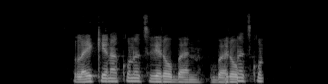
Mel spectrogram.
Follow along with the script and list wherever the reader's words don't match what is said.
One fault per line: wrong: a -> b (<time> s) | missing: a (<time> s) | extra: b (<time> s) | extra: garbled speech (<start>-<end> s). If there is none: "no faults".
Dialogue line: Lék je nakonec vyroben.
extra: garbled speech (2.1-2.6 s)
